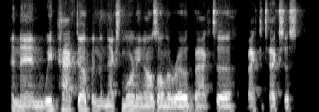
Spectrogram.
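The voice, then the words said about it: Country Texan accent. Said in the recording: “you kind of have a country accent”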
